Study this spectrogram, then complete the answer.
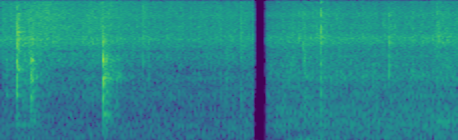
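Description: Cashews and masala sautéing in a pan, a steady close sizzle with a few scraping stirs near the start and a brief cut midway.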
